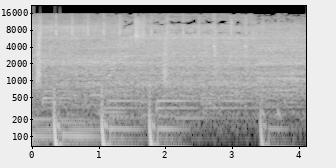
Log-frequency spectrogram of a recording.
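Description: Hand-held hair dryer blowing steadily on a wet wig, under hip-hop background music with deep bass notes that slide down in pitch.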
